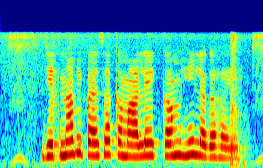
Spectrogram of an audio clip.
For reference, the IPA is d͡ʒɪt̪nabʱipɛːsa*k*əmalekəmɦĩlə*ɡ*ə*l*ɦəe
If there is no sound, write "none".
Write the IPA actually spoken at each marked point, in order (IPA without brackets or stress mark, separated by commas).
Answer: k, ɡ, none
